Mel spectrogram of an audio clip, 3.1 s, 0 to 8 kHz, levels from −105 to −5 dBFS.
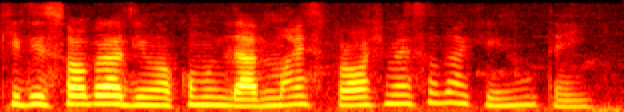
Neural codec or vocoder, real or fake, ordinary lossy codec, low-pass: vocoder, 22.05 kHz, 80 mel bands, WaveNeXt; fake; AAC, 32 kbps; 7.2 kHz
